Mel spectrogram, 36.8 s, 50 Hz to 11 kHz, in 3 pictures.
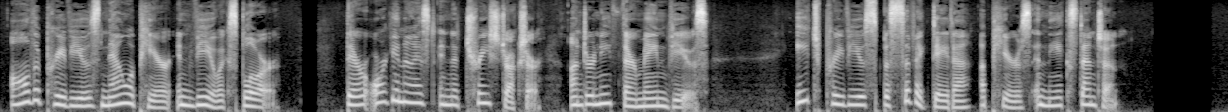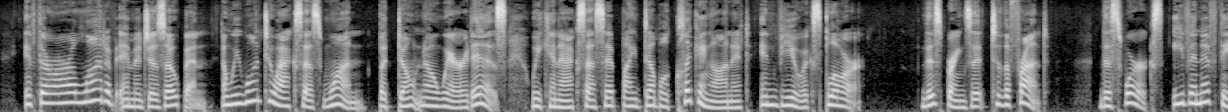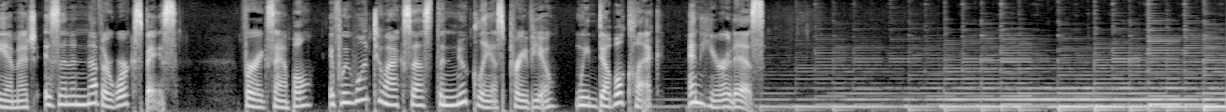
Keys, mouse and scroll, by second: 8.8 click, 10.1 click, 11.5 click, 29.6 click, 30.6 click, 32.7 click.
